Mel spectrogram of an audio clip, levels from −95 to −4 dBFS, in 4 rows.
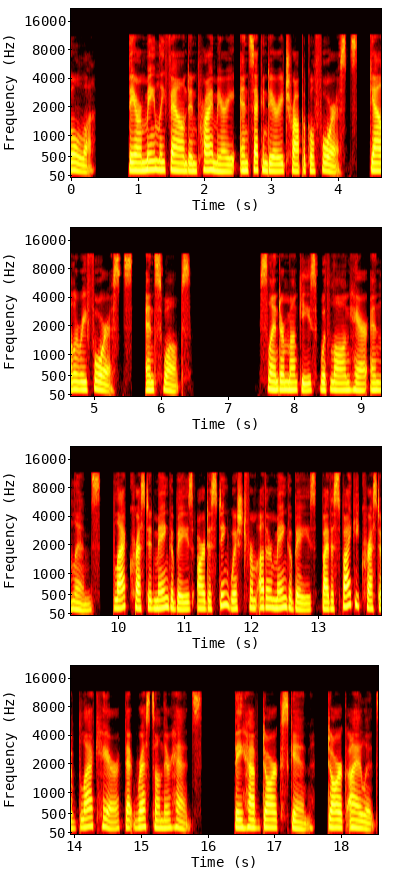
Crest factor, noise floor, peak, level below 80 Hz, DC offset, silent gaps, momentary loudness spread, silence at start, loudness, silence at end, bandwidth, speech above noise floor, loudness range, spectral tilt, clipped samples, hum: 18 dB; under -90 dBFS; -4 dBFS; -74 dBFS; under 0.1%; 0.37-0.87 s, 4.31-4.48 s, 5.57-5.76 s, 6.57-7.42 s, 9.74-9.93 s, 15.93-16.41 s, 17.61-17.80 s; 7 LU; 0 s; -23 LUFS; 0.1 s; 12 kHz; over 68 dB; 3 LU; -5 dB/octave; under 0.1%; none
